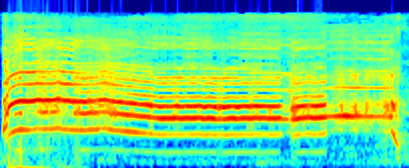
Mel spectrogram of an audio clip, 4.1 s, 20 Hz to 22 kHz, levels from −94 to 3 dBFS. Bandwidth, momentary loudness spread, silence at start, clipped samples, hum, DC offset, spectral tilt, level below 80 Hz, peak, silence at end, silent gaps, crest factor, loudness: 16 kHz; 6 LU; 0 s; 0.3%; none; under 0.1%; 3 dB/octave; -54 dBFS; 0 dBFS; 0.1 s; none; 8 dB; -6 LUFS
